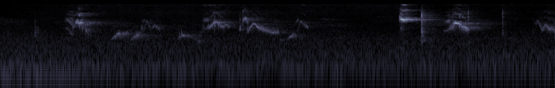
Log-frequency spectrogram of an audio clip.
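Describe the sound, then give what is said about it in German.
Two budgerigars chirp and chatter in a busy, overlapping stream of short warbling notes, with a few sharper, louder squeaks near the end; no one speaks. “Das sind die Vögel.”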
